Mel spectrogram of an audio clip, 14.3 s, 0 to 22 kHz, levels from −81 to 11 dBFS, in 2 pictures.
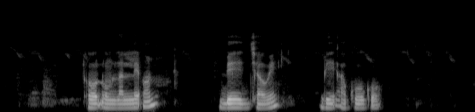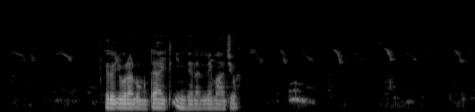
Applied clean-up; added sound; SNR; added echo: none; none; none; none.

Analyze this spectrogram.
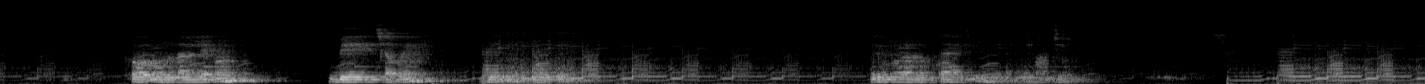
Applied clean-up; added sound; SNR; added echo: neural separator model SepFormer DNS4.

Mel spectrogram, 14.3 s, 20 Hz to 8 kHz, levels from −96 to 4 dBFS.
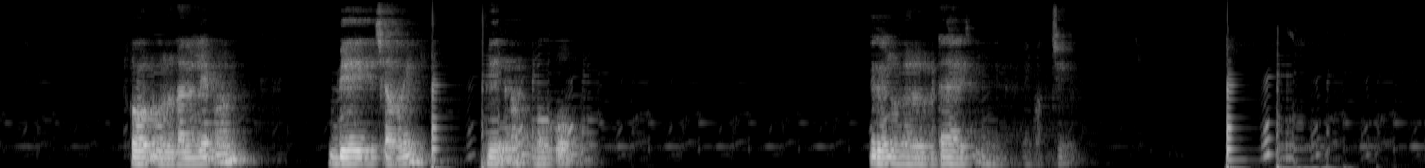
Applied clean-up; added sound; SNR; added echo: neural mask model DeepFilterNet 3.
